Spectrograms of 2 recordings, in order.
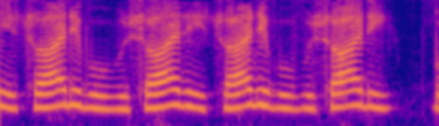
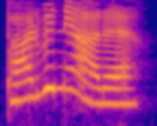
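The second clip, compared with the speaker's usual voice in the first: angry outburst; 5 semitones higher, 4 dB louder than usual. Acted. Wife fuming husband won't come out.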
